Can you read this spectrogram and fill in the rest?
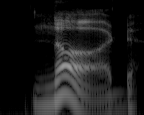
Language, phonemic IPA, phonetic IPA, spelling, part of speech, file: Swedish, /nøːrd/, [nœ̞ːɖ], nörd, noun, Sv-nörd.ogg
- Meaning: nerd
